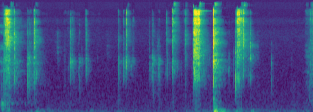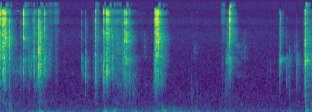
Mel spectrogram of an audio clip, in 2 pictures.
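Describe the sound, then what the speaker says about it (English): Screws being tightened on an RC car differential in a crisscross pattern, with soft close clicks and small metallic ticks in irregular clusters against near silence. "When you're tightening this up, I like to go, do a crisscross, and you just tighten it till it stops"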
